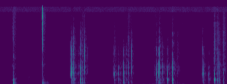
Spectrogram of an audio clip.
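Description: Long red nails scratch and tap across a Mickey diamond painting made of small plastic resin rhinestone beads on a wood-framed canvas. Sharp, dry taps alternate with short bursts of gritty, rattling scratches, each dying away almost instantly with no ring.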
